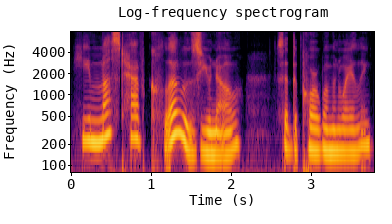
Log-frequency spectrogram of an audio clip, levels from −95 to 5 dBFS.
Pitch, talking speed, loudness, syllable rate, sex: 190 Hz, 175 wpm, -18 LUFS, 4.3 syllables/s, female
